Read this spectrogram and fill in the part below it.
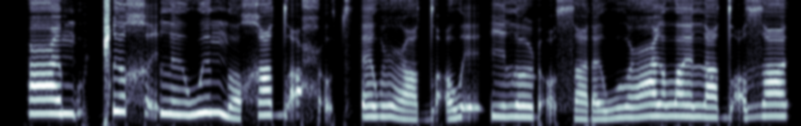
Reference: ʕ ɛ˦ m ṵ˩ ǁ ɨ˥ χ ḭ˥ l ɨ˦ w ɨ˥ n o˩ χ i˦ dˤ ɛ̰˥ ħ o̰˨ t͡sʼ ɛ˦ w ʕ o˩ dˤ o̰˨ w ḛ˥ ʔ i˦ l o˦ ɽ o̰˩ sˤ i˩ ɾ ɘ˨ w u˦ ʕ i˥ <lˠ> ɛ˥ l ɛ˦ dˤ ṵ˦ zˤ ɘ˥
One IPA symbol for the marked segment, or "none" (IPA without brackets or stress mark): lˠ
